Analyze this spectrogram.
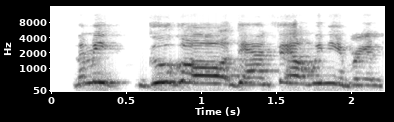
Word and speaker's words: Dan Faill: So it's a lot of my social media is Dan Faill, which is DANFAILL. So it's pronounced like to flunk, fail like to flunk, but it's with an extra L on the end.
